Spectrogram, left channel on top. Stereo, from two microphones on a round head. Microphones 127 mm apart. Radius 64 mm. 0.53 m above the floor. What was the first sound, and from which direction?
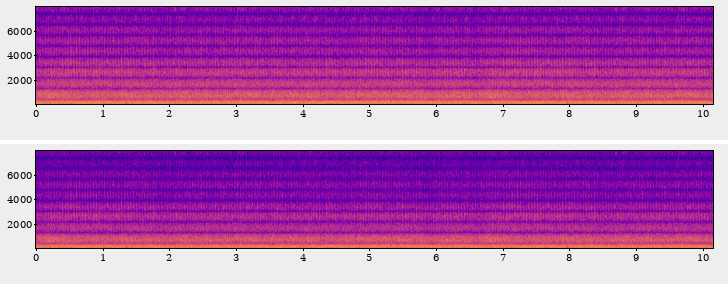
A helicopter, 25° left (ahead or behind).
